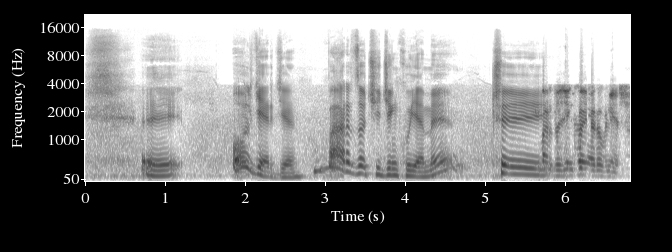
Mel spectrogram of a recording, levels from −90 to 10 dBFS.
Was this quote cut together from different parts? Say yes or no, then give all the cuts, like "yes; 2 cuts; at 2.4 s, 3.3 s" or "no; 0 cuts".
yes; 1 cut; at 5.7 s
